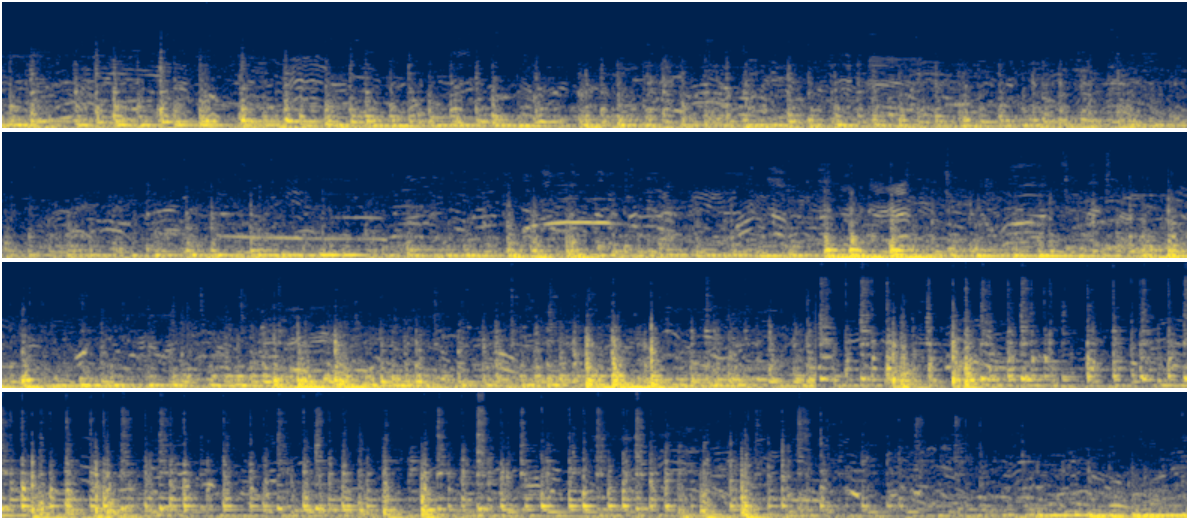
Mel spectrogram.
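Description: Drum-led music with percussion, mixed with the voices of a crowd; the drum strikes become sharper and more frequent in the last third.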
